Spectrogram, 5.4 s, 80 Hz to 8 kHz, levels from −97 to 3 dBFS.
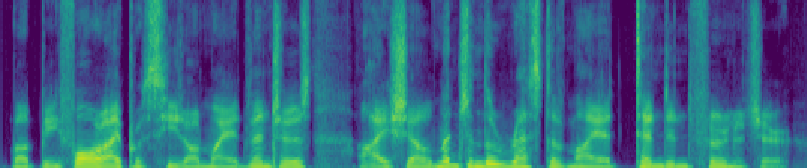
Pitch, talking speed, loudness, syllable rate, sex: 125 Hz, 180 wpm, -17 LUFS, 5.8 syllables/s, male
